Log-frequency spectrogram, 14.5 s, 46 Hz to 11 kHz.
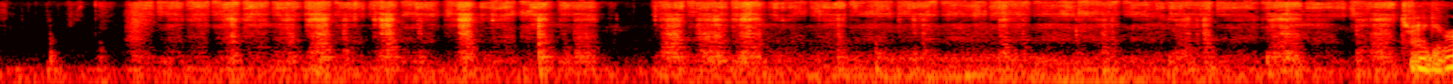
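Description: S110V knife steel being sharpened on diamond stones, 400 grit super vitrified and Venev: repeated rhythmic scraping strokes, close and quiet, with a brief pause midway and a soft thump at the end.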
